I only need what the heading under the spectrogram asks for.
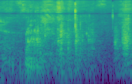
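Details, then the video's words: A litter of puppies at play makes a few short grunting squeals in quick bursts, each under half a second, separated by brief pauses. "Puppies Playing"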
